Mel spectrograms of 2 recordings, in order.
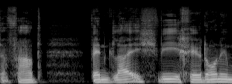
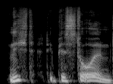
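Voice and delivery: higher-pitched, restrained plea; pleading, a little less alarmed; pleading repeat; 6 semitones higher than usual. A narrator's reading. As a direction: beg gently, with the alarm reined in. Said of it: "ein wenig leiser, bittend".

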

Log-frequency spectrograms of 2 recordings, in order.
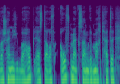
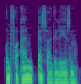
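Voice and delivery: ordinary delivery

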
